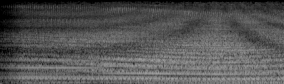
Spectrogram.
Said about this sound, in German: Über vielen Weihnachtsbäumen werden in diesem Jahr kleine ferngesteuerte Flugobjekte schweben. Drohnen sind angesagt.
